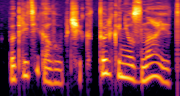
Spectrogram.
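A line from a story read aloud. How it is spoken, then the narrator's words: Old woman's soft call. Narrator (Russian): тихо позвала старушка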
